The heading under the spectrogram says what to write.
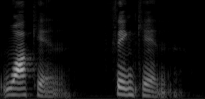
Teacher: people choose to not pronounce it as an NG sound, but to pronounce it as an N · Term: N sound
